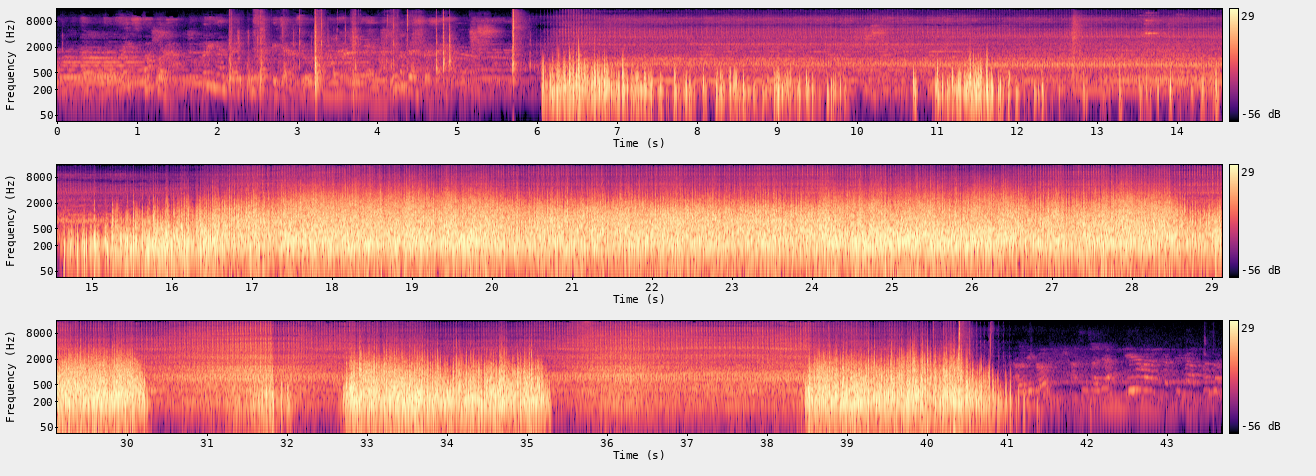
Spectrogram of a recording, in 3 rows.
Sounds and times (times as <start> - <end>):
Wind noise (microphone): 6.0 - 35.4, 38.4 - 41.3.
